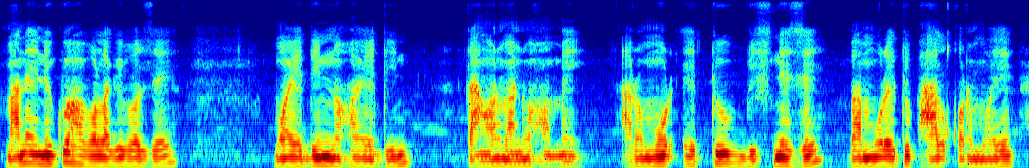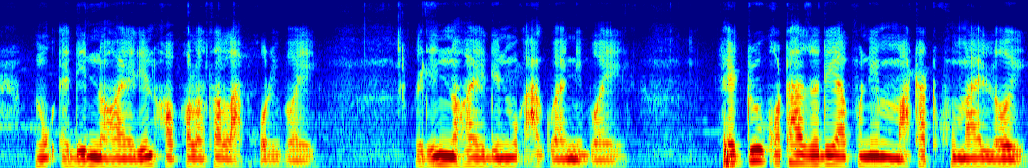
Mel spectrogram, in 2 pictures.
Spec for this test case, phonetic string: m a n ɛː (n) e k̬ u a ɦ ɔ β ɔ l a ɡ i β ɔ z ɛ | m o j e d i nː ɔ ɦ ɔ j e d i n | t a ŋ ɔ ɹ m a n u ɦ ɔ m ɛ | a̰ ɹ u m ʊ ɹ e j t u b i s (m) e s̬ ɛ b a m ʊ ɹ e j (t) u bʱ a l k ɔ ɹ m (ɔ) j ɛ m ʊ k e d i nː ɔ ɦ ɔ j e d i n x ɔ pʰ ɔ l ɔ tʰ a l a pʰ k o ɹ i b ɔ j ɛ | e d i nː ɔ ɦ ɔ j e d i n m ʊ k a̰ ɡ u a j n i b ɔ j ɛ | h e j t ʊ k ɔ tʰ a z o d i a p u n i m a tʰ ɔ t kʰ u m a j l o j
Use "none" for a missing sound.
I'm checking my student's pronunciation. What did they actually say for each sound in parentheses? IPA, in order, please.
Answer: n, n, t, ɔ

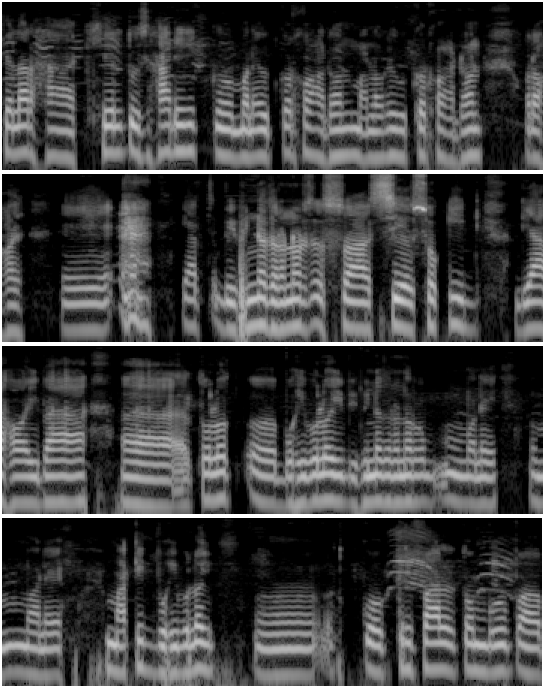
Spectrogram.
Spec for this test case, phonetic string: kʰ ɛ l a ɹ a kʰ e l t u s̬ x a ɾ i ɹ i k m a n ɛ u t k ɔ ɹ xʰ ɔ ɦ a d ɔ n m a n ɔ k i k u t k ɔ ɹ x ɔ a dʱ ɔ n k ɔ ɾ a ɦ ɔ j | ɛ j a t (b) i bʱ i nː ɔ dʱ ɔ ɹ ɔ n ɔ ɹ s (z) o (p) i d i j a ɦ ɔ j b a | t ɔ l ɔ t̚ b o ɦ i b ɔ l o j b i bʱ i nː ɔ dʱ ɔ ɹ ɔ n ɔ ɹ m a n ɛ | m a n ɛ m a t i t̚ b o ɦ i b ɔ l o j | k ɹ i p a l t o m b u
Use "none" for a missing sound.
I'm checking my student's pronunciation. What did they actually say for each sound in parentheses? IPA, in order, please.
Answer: b, s, k

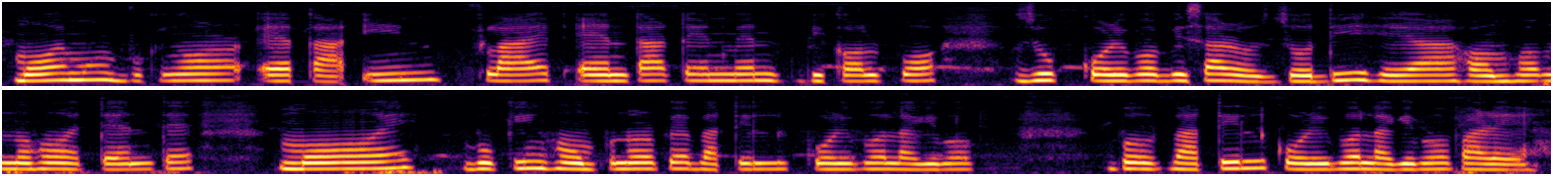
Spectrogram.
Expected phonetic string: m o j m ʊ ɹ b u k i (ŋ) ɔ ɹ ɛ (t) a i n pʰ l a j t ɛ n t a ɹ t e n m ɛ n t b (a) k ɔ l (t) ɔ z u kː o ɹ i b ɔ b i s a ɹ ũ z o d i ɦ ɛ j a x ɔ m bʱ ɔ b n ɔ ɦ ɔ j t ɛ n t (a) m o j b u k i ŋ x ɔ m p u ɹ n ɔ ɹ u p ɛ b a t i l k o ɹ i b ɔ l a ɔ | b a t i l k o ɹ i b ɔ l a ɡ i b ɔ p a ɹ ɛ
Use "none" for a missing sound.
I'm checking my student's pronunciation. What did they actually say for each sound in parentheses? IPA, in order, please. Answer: ŋ, t, i, p, ɛ

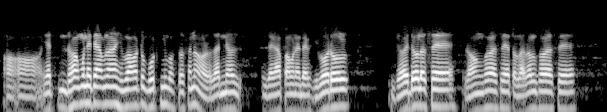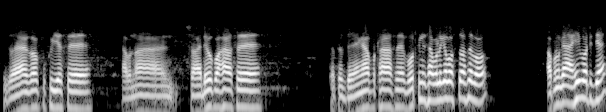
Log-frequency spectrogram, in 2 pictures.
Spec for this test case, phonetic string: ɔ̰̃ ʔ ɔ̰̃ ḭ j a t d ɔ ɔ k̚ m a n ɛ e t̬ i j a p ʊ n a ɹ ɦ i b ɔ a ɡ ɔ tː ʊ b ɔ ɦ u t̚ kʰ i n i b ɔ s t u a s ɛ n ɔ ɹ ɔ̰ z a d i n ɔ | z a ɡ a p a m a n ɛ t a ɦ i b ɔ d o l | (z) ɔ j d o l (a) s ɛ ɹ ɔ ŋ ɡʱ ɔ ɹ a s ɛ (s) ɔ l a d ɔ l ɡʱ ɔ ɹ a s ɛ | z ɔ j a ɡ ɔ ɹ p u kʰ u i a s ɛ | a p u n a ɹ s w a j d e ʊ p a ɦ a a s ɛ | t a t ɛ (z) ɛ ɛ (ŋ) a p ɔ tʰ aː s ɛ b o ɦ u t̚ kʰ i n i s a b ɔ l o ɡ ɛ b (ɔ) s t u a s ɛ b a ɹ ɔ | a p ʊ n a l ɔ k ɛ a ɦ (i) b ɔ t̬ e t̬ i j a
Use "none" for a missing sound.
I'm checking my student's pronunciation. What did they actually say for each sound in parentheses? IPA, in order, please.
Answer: z, a, t, z, ŋ, ɔ, i

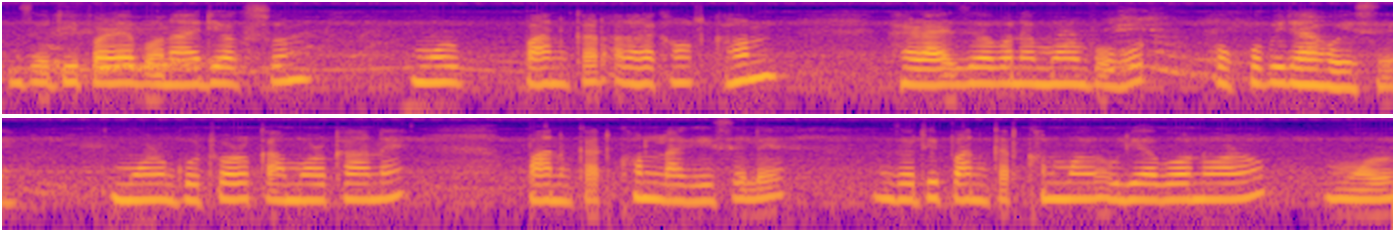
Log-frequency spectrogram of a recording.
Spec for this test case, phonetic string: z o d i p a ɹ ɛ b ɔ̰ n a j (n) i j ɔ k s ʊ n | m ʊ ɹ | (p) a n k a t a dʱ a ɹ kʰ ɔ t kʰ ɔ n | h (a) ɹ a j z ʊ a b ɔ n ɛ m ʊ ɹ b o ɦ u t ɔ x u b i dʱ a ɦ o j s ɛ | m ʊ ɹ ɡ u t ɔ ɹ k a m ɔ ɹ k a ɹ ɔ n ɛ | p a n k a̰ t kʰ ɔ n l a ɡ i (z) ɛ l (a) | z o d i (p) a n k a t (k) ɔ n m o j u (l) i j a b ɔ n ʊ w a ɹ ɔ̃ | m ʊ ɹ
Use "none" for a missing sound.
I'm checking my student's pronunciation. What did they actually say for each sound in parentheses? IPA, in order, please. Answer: d, p, ɛ, s, ɛ, p, kʰ, l

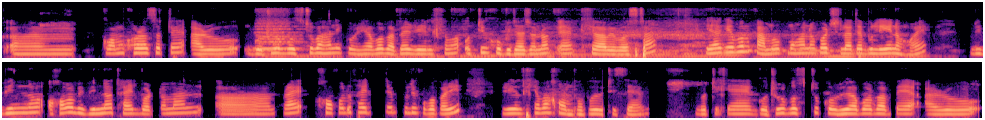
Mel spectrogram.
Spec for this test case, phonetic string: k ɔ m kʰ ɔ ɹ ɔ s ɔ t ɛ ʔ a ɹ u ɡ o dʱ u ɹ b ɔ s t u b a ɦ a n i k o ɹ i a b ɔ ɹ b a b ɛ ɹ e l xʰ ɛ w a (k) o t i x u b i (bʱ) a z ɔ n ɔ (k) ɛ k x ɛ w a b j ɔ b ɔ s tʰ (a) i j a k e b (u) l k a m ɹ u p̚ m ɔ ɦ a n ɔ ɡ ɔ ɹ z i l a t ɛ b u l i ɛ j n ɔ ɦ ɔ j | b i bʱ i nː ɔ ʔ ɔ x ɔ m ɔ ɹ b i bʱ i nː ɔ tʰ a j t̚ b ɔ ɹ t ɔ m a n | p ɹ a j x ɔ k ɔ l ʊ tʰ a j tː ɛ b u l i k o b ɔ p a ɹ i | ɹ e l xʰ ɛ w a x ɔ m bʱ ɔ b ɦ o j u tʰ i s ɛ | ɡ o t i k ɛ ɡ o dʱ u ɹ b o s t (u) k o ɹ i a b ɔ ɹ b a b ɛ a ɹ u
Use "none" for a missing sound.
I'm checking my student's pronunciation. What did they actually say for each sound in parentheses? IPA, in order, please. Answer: ʔ, dʱ, k, a, ɔ, u

